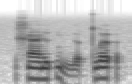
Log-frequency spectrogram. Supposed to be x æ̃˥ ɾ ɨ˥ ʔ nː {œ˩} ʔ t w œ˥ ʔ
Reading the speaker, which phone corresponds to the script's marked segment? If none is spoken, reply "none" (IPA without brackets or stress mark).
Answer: œ˩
